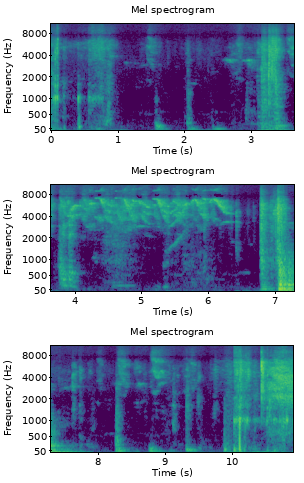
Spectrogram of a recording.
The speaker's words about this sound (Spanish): espero un momento porque le voy a abrir la puerta a mi perro porque si no va a empezar a ladrar.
